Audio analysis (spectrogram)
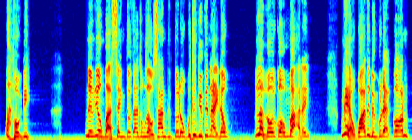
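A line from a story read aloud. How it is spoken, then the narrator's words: Shrieking. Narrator (Vietnamese): con Lại rít lên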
